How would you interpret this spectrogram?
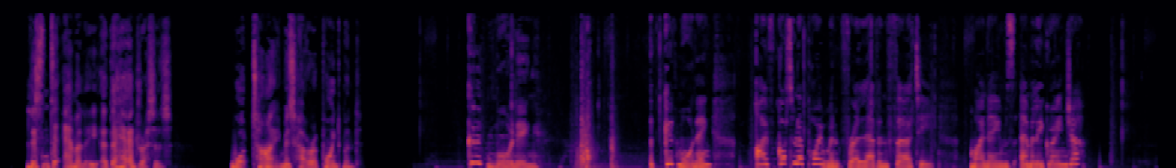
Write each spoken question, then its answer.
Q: What time is her appointment?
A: She says 11:30.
